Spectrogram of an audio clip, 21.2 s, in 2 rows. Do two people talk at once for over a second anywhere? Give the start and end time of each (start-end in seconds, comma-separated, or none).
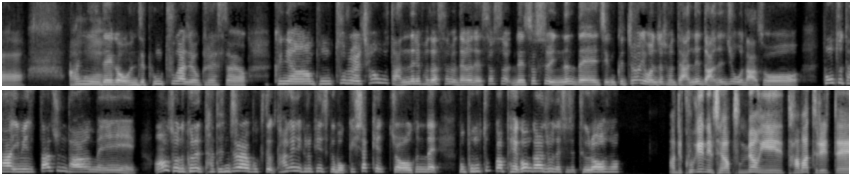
none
